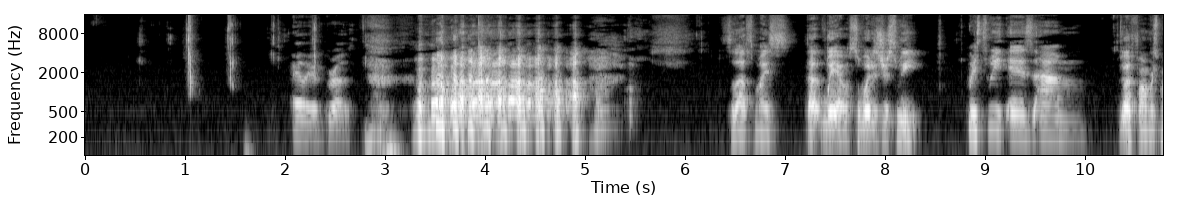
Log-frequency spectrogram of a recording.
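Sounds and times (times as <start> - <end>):
munching on raspberries: 0.5 - 2.9
speech: 2.1 - 4.6, 6.5 - 10.7
laughter: 2.8 - 5.5.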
